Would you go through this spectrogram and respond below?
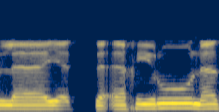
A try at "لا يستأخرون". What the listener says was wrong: ثاني فإذا جاء أجلهم لا يستأخروا، فخم الراء، لا يستأخروا. لا لا لا لا لا لا, لا تفصل بين التاء والهمزة، صلها جميعا، ما تأخذ فيها هنا سكت أو نفس. لا يستأخرون تأخرون تأخرون.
